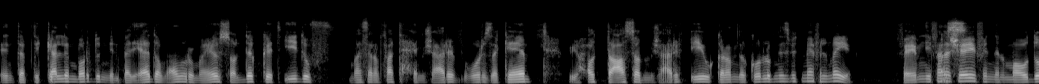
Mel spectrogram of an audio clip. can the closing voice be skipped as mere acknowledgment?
Yes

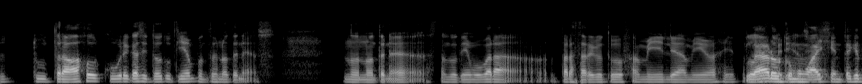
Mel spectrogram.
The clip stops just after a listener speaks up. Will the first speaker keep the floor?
No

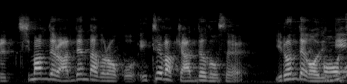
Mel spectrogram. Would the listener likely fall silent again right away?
No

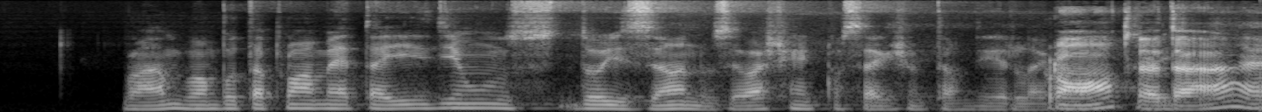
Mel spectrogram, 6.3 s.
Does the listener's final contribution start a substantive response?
Yes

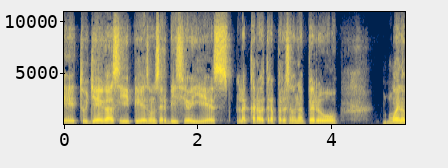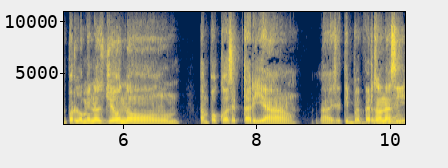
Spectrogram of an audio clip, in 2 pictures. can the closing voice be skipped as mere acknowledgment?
Yes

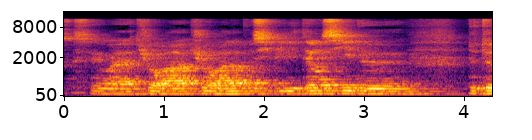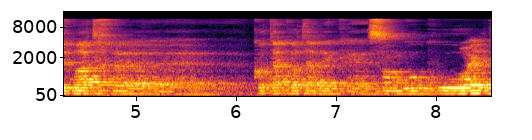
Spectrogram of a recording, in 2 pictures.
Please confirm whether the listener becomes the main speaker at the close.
Yes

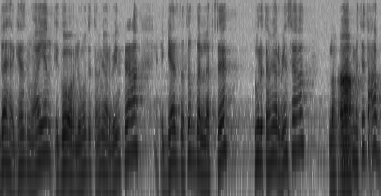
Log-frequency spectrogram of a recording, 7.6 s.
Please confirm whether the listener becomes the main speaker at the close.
No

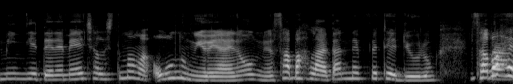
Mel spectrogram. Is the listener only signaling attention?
Yes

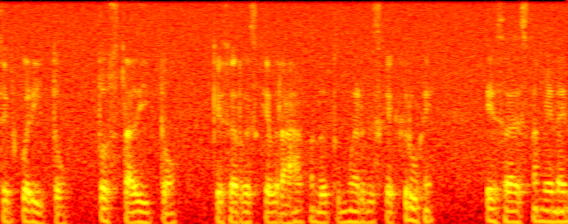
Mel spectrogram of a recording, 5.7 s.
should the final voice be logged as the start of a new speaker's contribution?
No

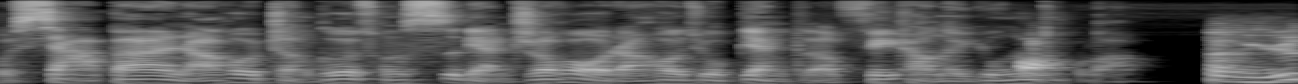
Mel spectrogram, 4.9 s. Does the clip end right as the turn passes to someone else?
Yes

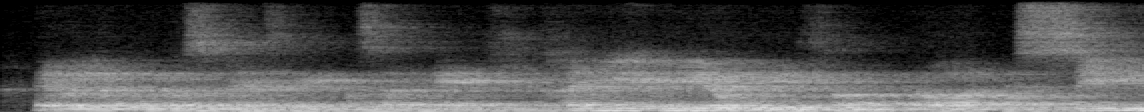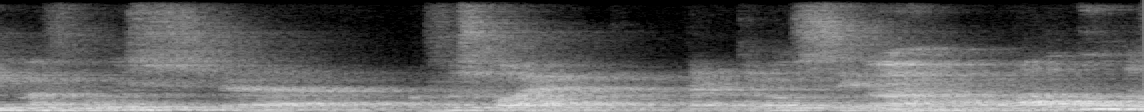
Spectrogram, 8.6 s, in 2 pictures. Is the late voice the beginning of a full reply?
No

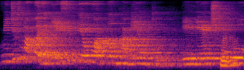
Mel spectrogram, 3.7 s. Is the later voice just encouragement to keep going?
Yes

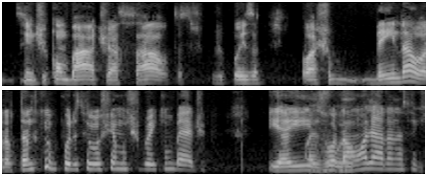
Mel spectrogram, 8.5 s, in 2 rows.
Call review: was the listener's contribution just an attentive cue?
No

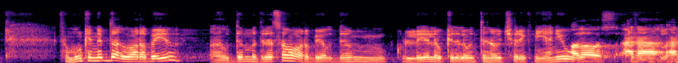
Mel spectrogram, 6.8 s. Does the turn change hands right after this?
Yes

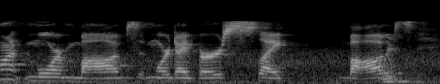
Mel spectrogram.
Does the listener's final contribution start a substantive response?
No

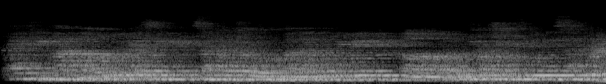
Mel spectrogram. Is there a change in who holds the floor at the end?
Yes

